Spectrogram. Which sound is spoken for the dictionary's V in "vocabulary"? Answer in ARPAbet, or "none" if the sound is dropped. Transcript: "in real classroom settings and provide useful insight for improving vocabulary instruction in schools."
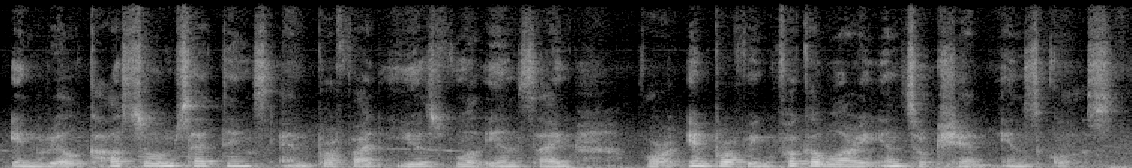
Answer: F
